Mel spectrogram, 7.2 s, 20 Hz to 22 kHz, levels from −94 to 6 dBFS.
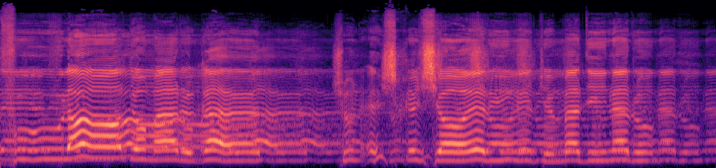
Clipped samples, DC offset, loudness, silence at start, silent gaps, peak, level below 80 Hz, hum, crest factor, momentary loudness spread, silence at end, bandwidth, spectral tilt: under 0.1%; under 0.1%; -18 LUFS; 0 s; none; 0 dBFS; -84 dBFS; none; 20 dB; 17 LU; 0 s; 18 kHz; 0 dB/octave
